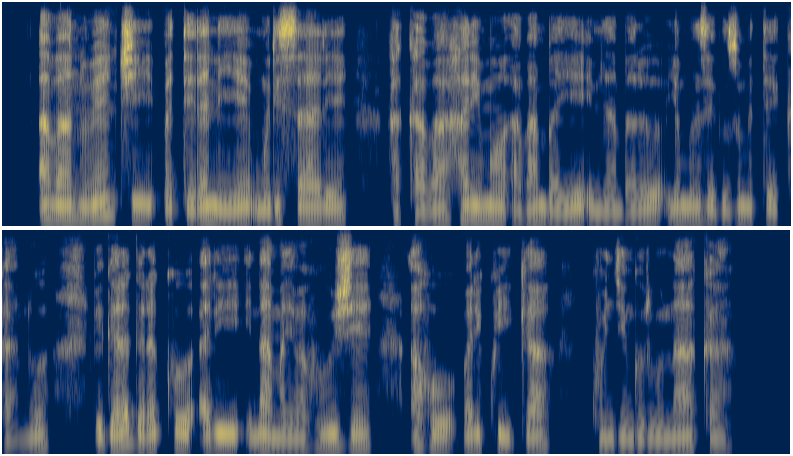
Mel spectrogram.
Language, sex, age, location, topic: Kinyarwanda, male, 36-49, Nyagatare, government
